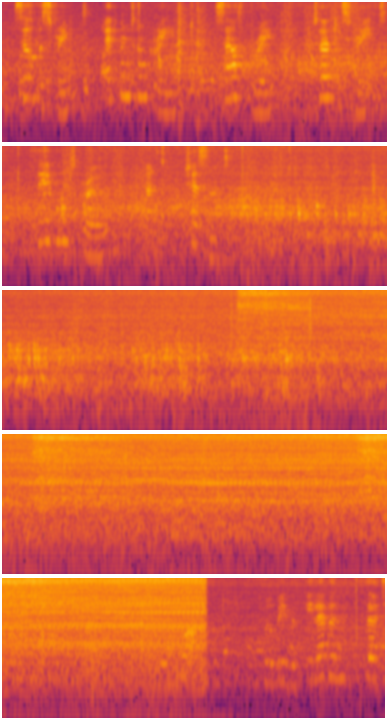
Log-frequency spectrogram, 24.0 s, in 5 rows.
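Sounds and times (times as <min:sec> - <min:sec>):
train wheels on rails: 0:00.0 - 0:21.9
air brakes hissing: 0:12.5 - 0:21.8.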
